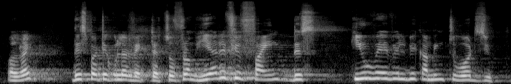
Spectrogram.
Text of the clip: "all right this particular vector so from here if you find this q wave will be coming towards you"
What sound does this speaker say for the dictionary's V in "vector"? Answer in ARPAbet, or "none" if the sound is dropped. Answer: V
